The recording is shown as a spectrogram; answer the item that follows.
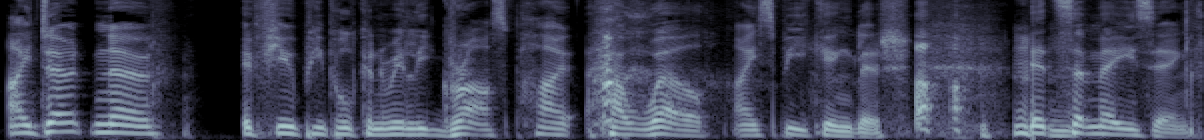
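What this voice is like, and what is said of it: Put-on upper-class British accent. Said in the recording (French): “l'accent british de la haute société que je vous ai fait à l'instant”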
